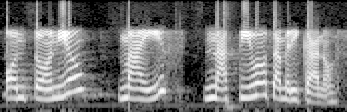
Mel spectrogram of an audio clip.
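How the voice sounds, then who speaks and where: Puerto rican lady on the phone to a radio show, slow and kinda high. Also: animated. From Puerto Rico. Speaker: radio caller.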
